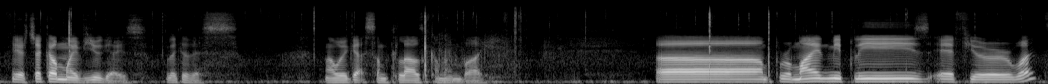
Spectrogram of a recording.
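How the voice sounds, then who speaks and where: A man's voice: medium pitch, a little hiss or hum. A man hosting a casual live stream, answering viewers' questions in a loose, rambling way with frequent restarts.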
